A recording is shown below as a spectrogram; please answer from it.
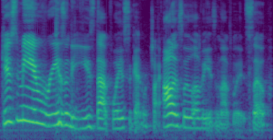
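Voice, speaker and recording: A woman's voice: fairly high pitch, lively intonation, a little fast, creaky, sharp tone. A woman hosting a video game playthrough, reading dialogue aloud expressively with playful asides and commentary. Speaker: video game let's-play host.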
